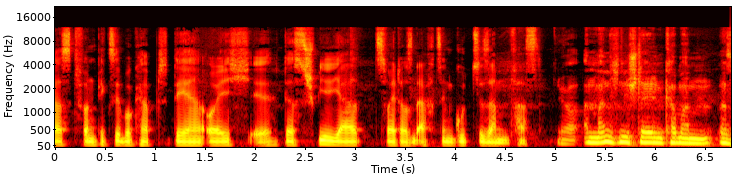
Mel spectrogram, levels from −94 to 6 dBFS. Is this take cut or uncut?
cut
